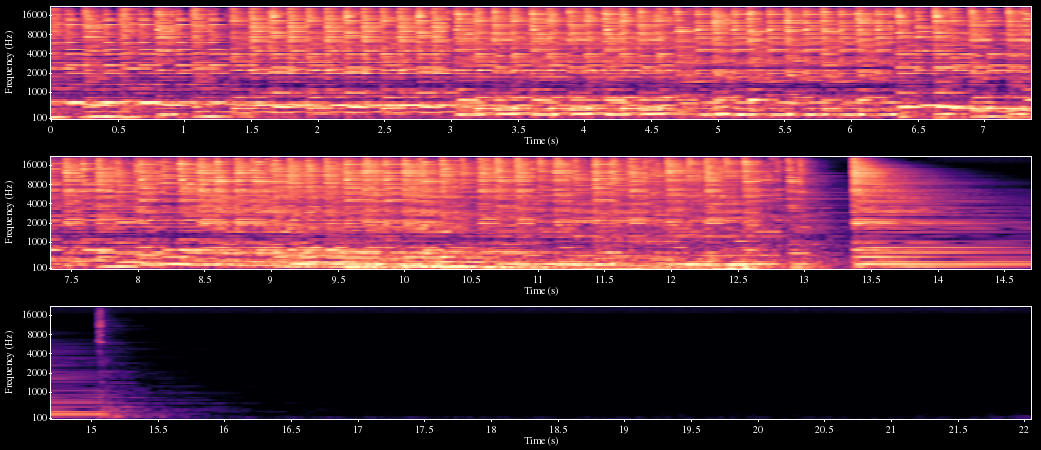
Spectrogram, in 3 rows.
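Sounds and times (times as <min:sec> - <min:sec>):
harpsichord invention: 0:00.0 - 0:15.6.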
